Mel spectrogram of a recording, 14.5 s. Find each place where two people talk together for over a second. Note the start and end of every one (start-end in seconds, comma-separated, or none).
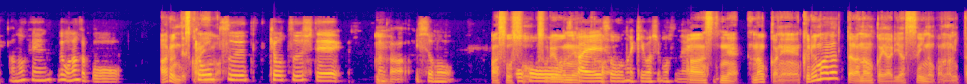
7.7-9.1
